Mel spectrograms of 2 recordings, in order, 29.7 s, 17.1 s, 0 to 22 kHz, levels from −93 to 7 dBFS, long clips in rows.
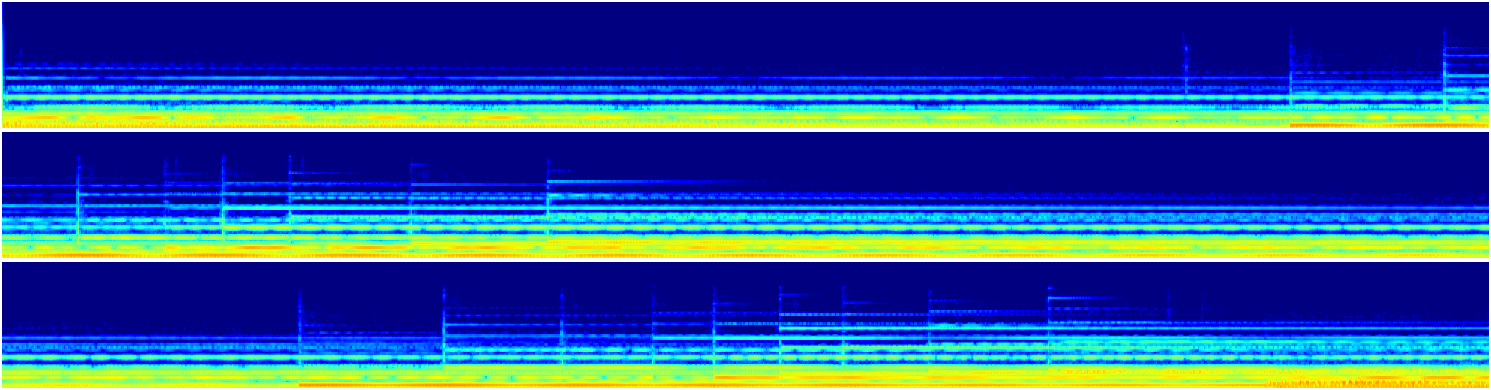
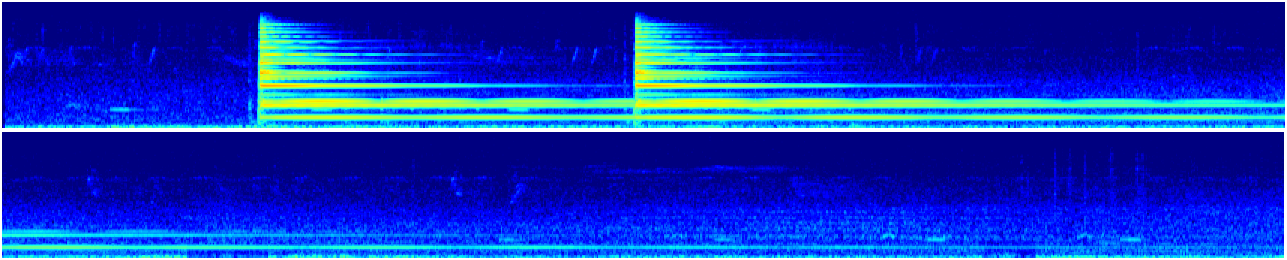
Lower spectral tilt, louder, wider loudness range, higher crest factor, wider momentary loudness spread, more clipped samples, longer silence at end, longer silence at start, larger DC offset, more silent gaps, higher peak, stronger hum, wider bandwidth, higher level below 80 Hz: first, -12 dB/octave vs 0 dB/octave; about the same, -25 LUFS vs -26 LUFS; second, 6 LU vs 23 LU; second, 14 dB vs 28 dB; second, 8 LU vs 29 LU; neither; second, 0 s vs 5.9 s; second, 0 s vs 0.75 s; neither; neither; second, -10 dBFS vs -6 dBFS; first, 60 Hz at -55 dBFS vs none; second, 3 kHz vs 17.5 kHz; first, -32 dBFS vs -60 dBFS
